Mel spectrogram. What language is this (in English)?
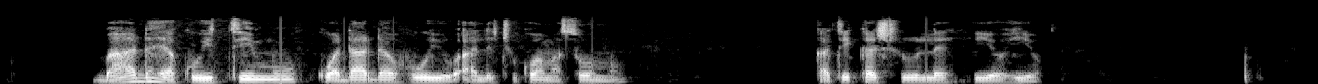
Swahili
